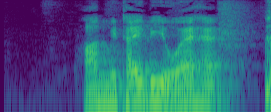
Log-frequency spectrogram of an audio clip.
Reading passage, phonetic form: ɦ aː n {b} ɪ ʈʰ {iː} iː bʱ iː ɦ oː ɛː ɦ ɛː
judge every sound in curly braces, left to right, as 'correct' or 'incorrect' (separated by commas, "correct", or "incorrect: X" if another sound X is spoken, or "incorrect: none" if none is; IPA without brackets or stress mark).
incorrect: m, incorrect: aː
